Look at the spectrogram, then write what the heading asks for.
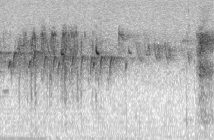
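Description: Birds chirping in a jungle scene, a few faint high tweets and trills in quick irregular bursts, alone and fairly quiet.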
